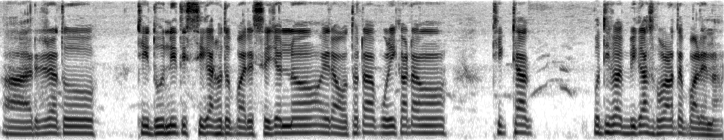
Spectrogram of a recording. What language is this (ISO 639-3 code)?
ben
